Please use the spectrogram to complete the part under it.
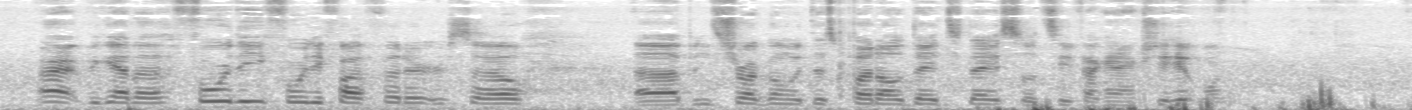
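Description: A young man talks calmly outdoors.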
